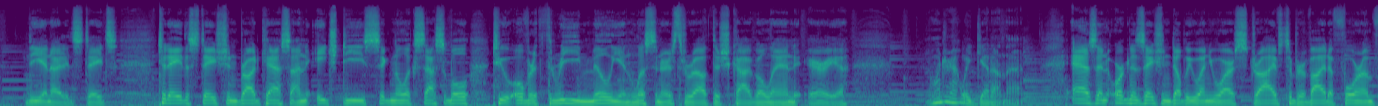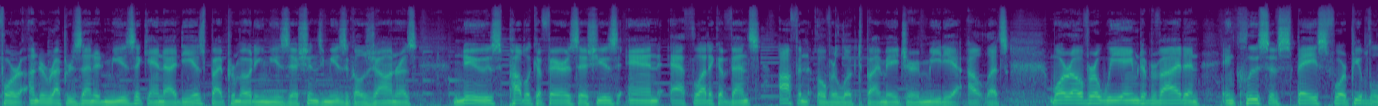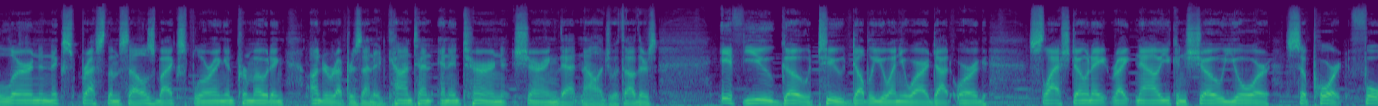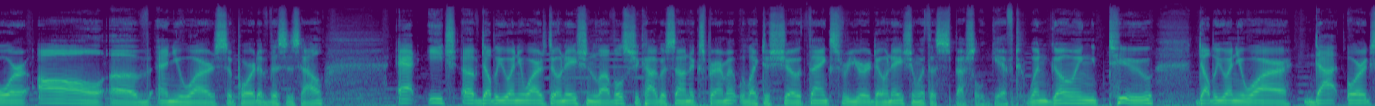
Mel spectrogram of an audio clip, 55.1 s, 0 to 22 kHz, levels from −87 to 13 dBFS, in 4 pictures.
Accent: American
